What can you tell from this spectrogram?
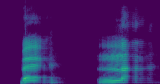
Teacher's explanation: Stress is on na, the middle na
